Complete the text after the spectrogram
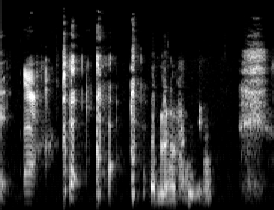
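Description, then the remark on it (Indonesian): Choking coughs from someone who choked on their own saliva: a quick run of harsh, sputtering bursts, then a raspy gasping breath at the end. “agak males dengernya ya keselak udah sendiri asli”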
